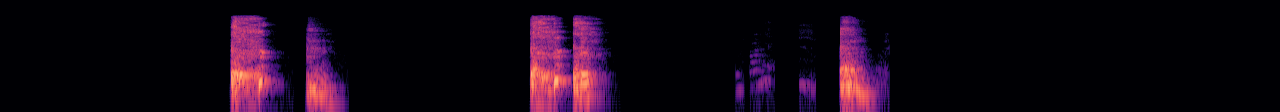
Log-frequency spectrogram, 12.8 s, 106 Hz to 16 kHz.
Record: {"three_cough_length": "12.8 s", "three_cough_amplitude": 29169, "three_cough_signal_mean_std_ratio": 0.25, "survey_phase": "beta (2021-08-13 to 2022-03-07)", "age": "18-44", "gender": "Female", "wearing_mask": "No", "symptom_runny_or_blocked_nose": true, "symptom_sore_throat": true, "symptom_fatigue": true, "symptom_other": true, "symptom_onset": "3 days", "smoker_status": "Never smoked", "respiratory_condition_asthma": false, "respiratory_condition_other": false, "recruitment_source": "Test and Trace", "submission_delay": "2 days", "covid_test_result": "Positive", "covid_test_method": "RT-qPCR", "covid_ct_value": 25.7, "covid_ct_gene": "N gene", "covid_ct_mean": 25.7, "covid_viral_load": "3600 copies/ml", "covid_viral_load_category": "Minimal viral load (< 10K copies/ml)"}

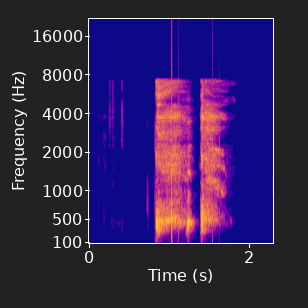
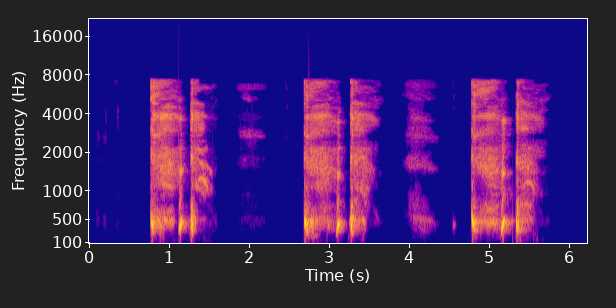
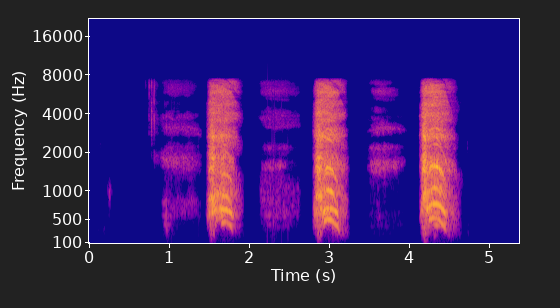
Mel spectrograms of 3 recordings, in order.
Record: {"cough_length": "2.3 s", "cough_amplitude": 28341, "cough_signal_mean_std_ratio": 0.4, "three_cough_length": "6.2 s", "three_cough_amplitude": 30079, "three_cough_signal_mean_std_ratio": 0.36, "exhalation_length": "5.4 s", "exhalation_amplitude": 26371, "exhalation_signal_mean_std_ratio": 0.36, "survey_phase": "beta (2021-08-13 to 2022-03-07)", "age": "45-64", "gender": "Female", "wearing_mask": "No", "symptom_none": true, "smoker_status": "Never smoked", "respiratory_condition_asthma": false, "respiratory_condition_other": false, "recruitment_source": "REACT", "submission_delay": "1 day", "covid_test_result": "Negative", "covid_test_method": "RT-qPCR", "influenza_a_test_result": "Negative", "influenza_b_test_result": "Negative"}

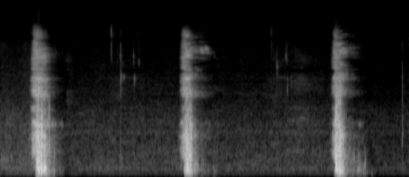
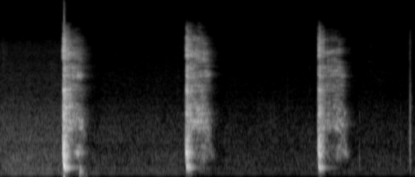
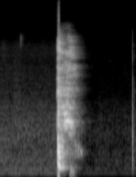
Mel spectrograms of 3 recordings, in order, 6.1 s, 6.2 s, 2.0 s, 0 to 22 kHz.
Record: {"exhalation_length": "6.1 s", "exhalation_amplitude": 30556, "exhalation_signal_mean_std_ratio": 0.23, "three_cough_length": "6.2 s", "three_cough_amplitude": 32767, "three_cough_signal_mean_std_ratio": 0.19, "cough_length": "2.0 s", "cough_amplitude": 32768, "cough_signal_mean_std_ratio": 0.25, "survey_phase": "alpha (2021-03-01 to 2021-08-12)", "age": "45-64", "gender": "Male", "wearing_mask": "No", "symptom_none": true, "smoker_status": "Never smoked", "respiratory_condition_asthma": false, "respiratory_condition_other": false, "recruitment_source": "REACT", "submission_delay": "2 days", "covid_test_result": "Negative", "covid_test_method": "RT-qPCR"}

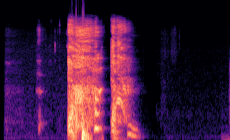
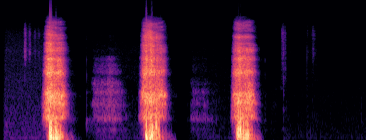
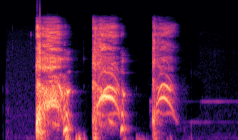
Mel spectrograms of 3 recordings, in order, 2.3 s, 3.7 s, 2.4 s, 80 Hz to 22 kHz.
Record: {"cough_length": "2.3 s", "cough_amplitude": 32768, "cough_signal_mean_std_ratio": 0.34, "exhalation_length": "3.7 s", "exhalation_amplitude": 32768, "exhalation_signal_mean_std_ratio": 0.27, "three_cough_length": "2.4 s", "three_cough_amplitude": 32687, "three_cough_signal_mean_std_ratio": 0.48, "survey_phase": "beta (2021-08-13 to 2022-03-07)", "age": "18-44", "gender": "Female", "wearing_mask": "No", "symptom_cough_any": true, "symptom_new_continuous_cough": true, "symptom_runny_or_blocked_nose": true, "symptom_sore_throat": true, "symptom_fever_high_temperature": true, "symptom_headache": true, "smoker_status": "Never smoked", "respiratory_condition_asthma": true, "respiratory_condition_other": false, "recruitment_source": "Test and Trace", "submission_delay": "2 days", "covid_test_result": "Positive", "covid_test_method": "RT-qPCR"}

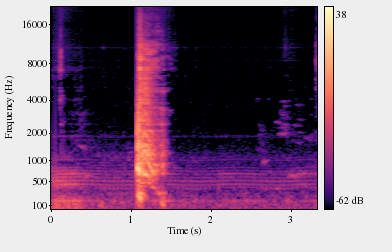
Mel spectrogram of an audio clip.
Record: {"cough_length": "3.3 s", "cough_amplitude": 32768, "cough_signal_mean_std_ratio": 0.21, "survey_phase": "beta (2021-08-13 to 2022-03-07)", "age": "65+", "gender": "Male", "wearing_mask": "No", "symptom_none": true, "smoker_status": "Ex-smoker", "respiratory_condition_asthma": false, "respiratory_condition_other": false, "recruitment_source": "REACT", "submission_delay": "2 days", "covid_test_result": "Negative", "covid_test_method": "RT-qPCR", "influenza_a_test_result": "Negative", "influenza_b_test_result": "Negative"}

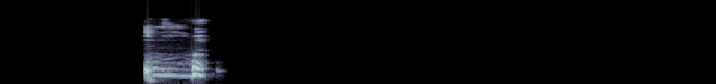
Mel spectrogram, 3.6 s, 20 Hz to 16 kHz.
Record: {"cough_length": "3.6 s", "cough_amplitude": 23982, "cough_signal_mean_std_ratio": 0.2, "survey_phase": "beta (2021-08-13 to 2022-03-07)", "age": "65+", "gender": "Female", "wearing_mask": "No", "symptom_none": true, "smoker_status": "Never smoked", "respiratory_condition_asthma": true, "respiratory_condition_other": false, "recruitment_source": "REACT", "submission_delay": "2 days", "covid_test_result": "Negative", "covid_test_method": "RT-qPCR", "influenza_a_test_result": "Negative", "influenza_b_test_result": "Negative"}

